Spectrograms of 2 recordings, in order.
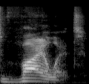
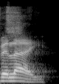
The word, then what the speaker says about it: Violet: It's Violet. It's not. Oh, it's- Villet. It's not Villet. It's It's violet, violet. like the flower.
